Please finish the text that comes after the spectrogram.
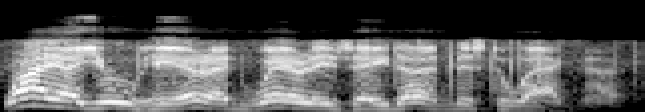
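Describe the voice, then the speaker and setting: Suspicious, questioning man, animated intonation. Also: sits high, vocal fry. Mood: puzzled questioning. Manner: brisk, questioning, incredulous. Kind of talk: old-time radio mystery acting. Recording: muffled, hissy old radio recording.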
